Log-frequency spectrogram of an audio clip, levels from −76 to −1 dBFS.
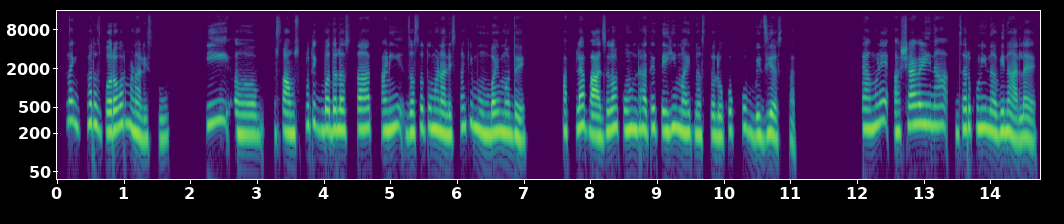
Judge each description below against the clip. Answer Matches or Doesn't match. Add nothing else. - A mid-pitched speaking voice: Doesn't match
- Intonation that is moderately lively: Matches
